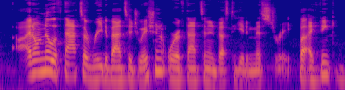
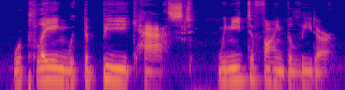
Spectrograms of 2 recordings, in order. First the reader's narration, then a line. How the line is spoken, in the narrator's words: Deacon growls like in his chest, and he says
